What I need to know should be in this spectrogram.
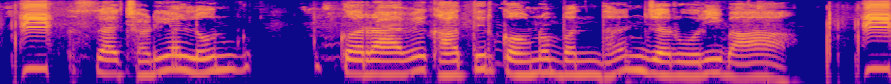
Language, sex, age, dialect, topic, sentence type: Bhojpuri, male, 18-24, Western, banking, question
